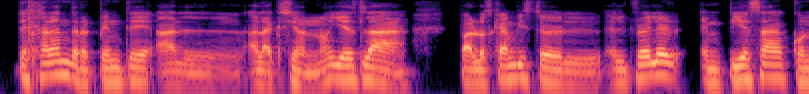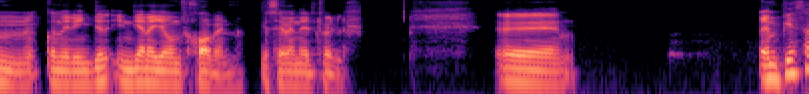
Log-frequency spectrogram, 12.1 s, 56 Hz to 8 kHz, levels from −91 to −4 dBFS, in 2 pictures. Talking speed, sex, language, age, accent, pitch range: 170 wpm, male, Spanish, 20-39, Mexican, 105-140 Hz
